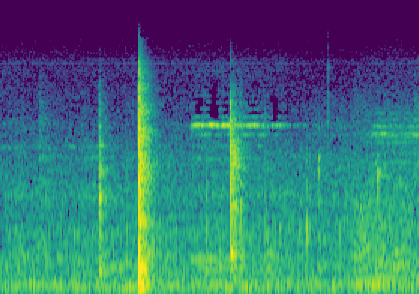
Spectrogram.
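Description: Two sharp knocks, a light one about a second in and a much louder one half a second later, typical of a wooden spoon striking a steel cooking pot. About two seconds in comes a short high-pitched beep with a click.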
